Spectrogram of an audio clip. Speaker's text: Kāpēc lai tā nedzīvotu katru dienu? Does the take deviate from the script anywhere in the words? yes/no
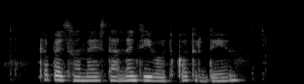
yes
